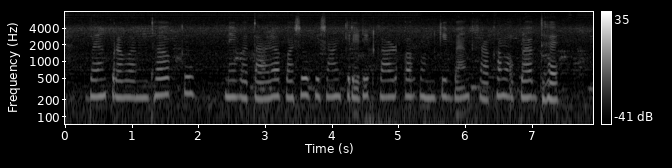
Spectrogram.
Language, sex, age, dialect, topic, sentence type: Hindi, female, 18-24, Kanauji Braj Bhasha, agriculture, statement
